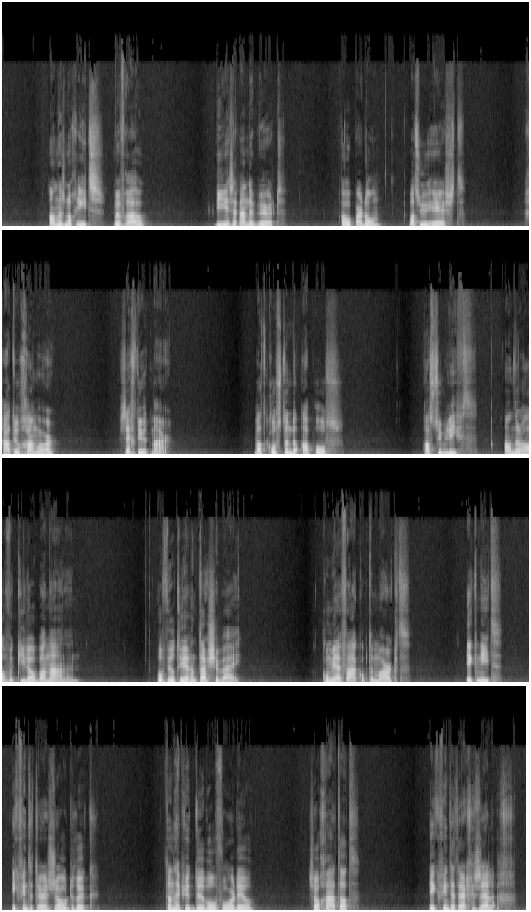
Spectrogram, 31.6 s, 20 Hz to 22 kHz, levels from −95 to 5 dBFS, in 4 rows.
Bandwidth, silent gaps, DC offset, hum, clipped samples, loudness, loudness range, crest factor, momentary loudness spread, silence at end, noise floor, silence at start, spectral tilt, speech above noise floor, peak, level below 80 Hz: 17.5 kHz; none; under 0.1%; none; under 0.1%; -19 LUFS; 3 LU; 20 dB; 14 LU; 0.25 s; -68 dBFS; 0.7 s; -6 dB/octave; 50 dB; 0 dBFS; -52 dBFS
